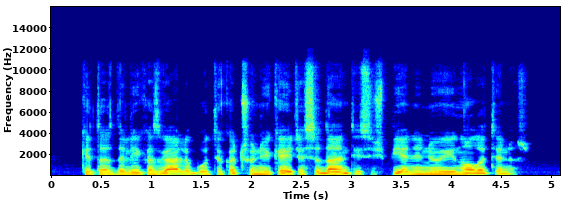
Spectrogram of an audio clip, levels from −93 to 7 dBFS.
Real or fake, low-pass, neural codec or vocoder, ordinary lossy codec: real; 10.8 kHz; none; Opus, 64 kbps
